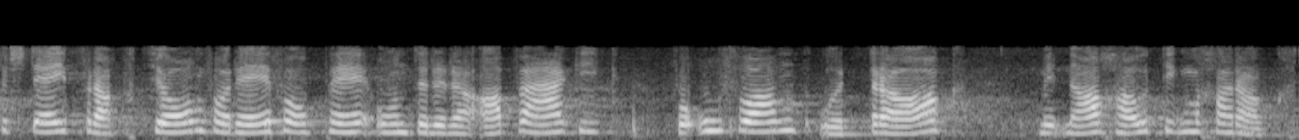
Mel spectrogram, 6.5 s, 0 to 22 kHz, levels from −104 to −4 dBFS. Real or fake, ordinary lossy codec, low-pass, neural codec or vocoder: fake; none; 5.4 kHz; vocoder, 44.1 kHz, 128 mel bands, Pupu-Vocoder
